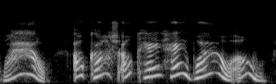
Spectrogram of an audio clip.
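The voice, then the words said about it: Jennifer Aniston impression, surprised tone. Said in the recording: “a decent, not great Jennifer Aniston ... she's surprised about everything ... that, like, shock factor”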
